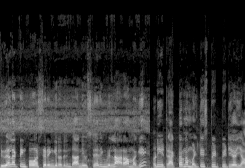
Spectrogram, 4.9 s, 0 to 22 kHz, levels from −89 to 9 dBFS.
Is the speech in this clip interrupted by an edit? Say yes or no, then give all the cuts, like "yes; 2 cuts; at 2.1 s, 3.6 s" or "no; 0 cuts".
yes; 1 cut; at 2.9 s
